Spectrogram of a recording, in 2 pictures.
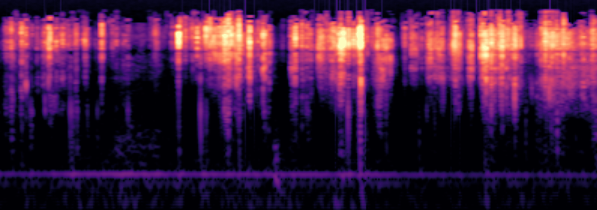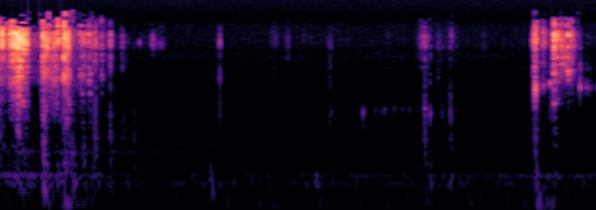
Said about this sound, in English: This is a kinda surprise egg. It is wrapped in foil.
